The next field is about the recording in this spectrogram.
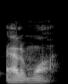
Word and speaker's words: Anemoi: The press release when it first came out had it as Anamois. And when we interviewed Hochi Blanco at IPCPR last year, he said Anamois.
